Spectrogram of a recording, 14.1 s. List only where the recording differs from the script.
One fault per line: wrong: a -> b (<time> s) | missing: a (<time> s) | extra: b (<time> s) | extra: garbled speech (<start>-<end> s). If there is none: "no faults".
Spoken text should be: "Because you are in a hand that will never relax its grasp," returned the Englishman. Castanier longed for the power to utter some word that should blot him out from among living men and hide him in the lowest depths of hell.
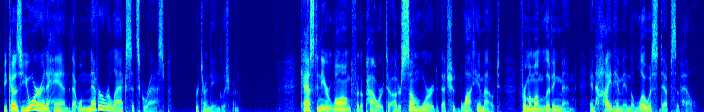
no faults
